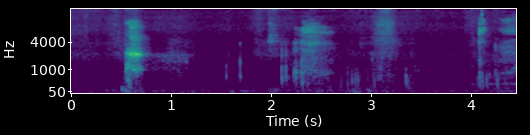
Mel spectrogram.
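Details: Infant with cough and cold: a single short, sharp sneeze, followed by quiet breathing and small sounds.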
